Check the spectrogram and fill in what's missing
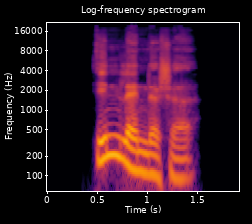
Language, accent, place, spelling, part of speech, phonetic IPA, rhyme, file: German, Germany, Berlin, inländische, adjective, [ˈɪnlɛndɪʃə], -ɪnlɛndɪʃə, De-inländische.ogg
- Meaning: inflection of inländisch: 1. strong/mixed nominative/accusative feminine singular 2. strong nominative/accusative plural 3. weak nominative all-gender singular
